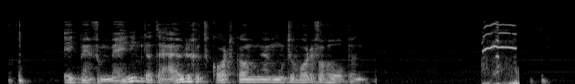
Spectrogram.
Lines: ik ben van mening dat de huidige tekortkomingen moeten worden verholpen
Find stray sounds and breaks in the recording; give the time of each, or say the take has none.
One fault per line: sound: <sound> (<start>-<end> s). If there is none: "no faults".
sound: squeak (4.8-5.2 s)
